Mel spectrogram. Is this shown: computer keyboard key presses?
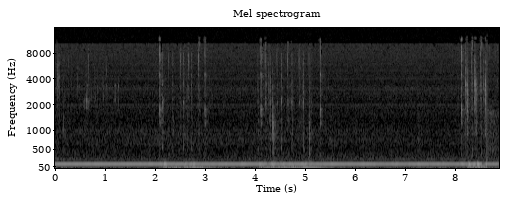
yes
